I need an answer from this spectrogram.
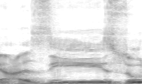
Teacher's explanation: زا کے اوپر سیٹی نکالیں گے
